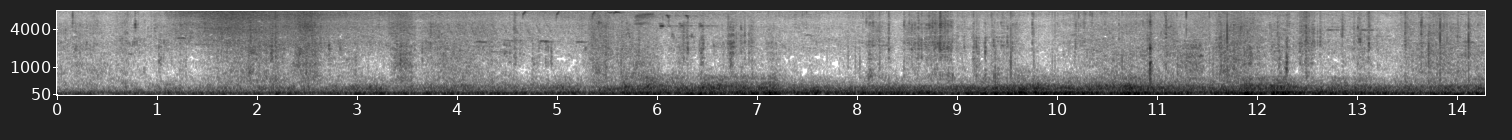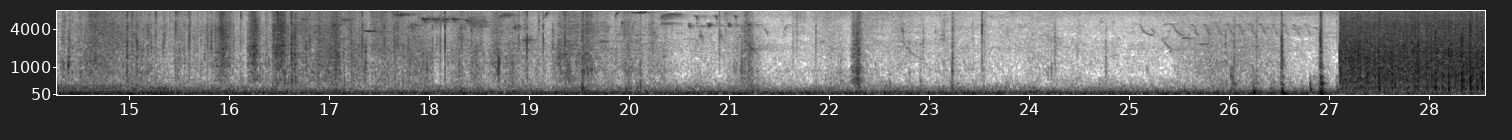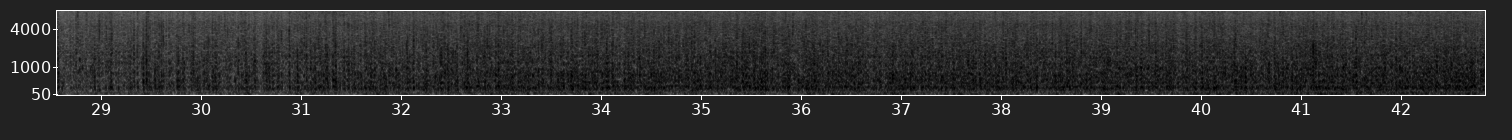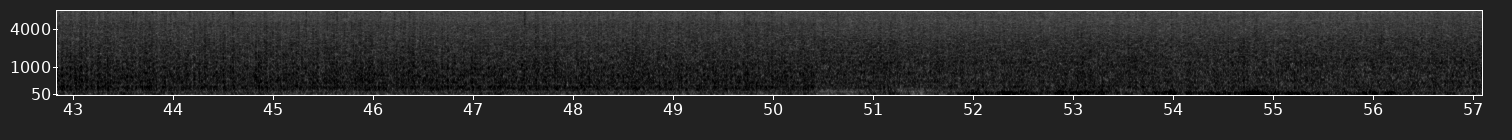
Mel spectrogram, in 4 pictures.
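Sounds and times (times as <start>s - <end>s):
heavy rain falling: 27.1s - 57.0s.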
